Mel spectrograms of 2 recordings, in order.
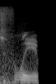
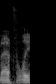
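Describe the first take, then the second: First: The name is said as one syllable. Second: The name is said as two separate parts. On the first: This is the player's actual name. "his name's Flea" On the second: This is a playful nickname. "I'm gonna call him F Lee"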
